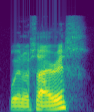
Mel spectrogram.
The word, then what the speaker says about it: Buenos Aires: I'm probably pronouncing it wrong. Buenos Aires? I said it right? Okay, cool. You did say it right this time.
